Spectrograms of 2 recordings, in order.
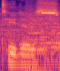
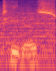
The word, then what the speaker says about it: Tidus: that game as is tetus and she calls him tetus pronounces it that way they pronounce him the other way in Kingdom Hearts 2 and most other presentations of the character where it's voice acted we want to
